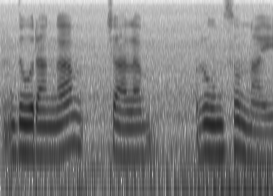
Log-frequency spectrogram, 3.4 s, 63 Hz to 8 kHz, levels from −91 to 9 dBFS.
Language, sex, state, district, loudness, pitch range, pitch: Telugu, female, Andhra Pradesh, Sri Satya Sai, -14 LUFS, 175-190 Hz, 185 Hz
